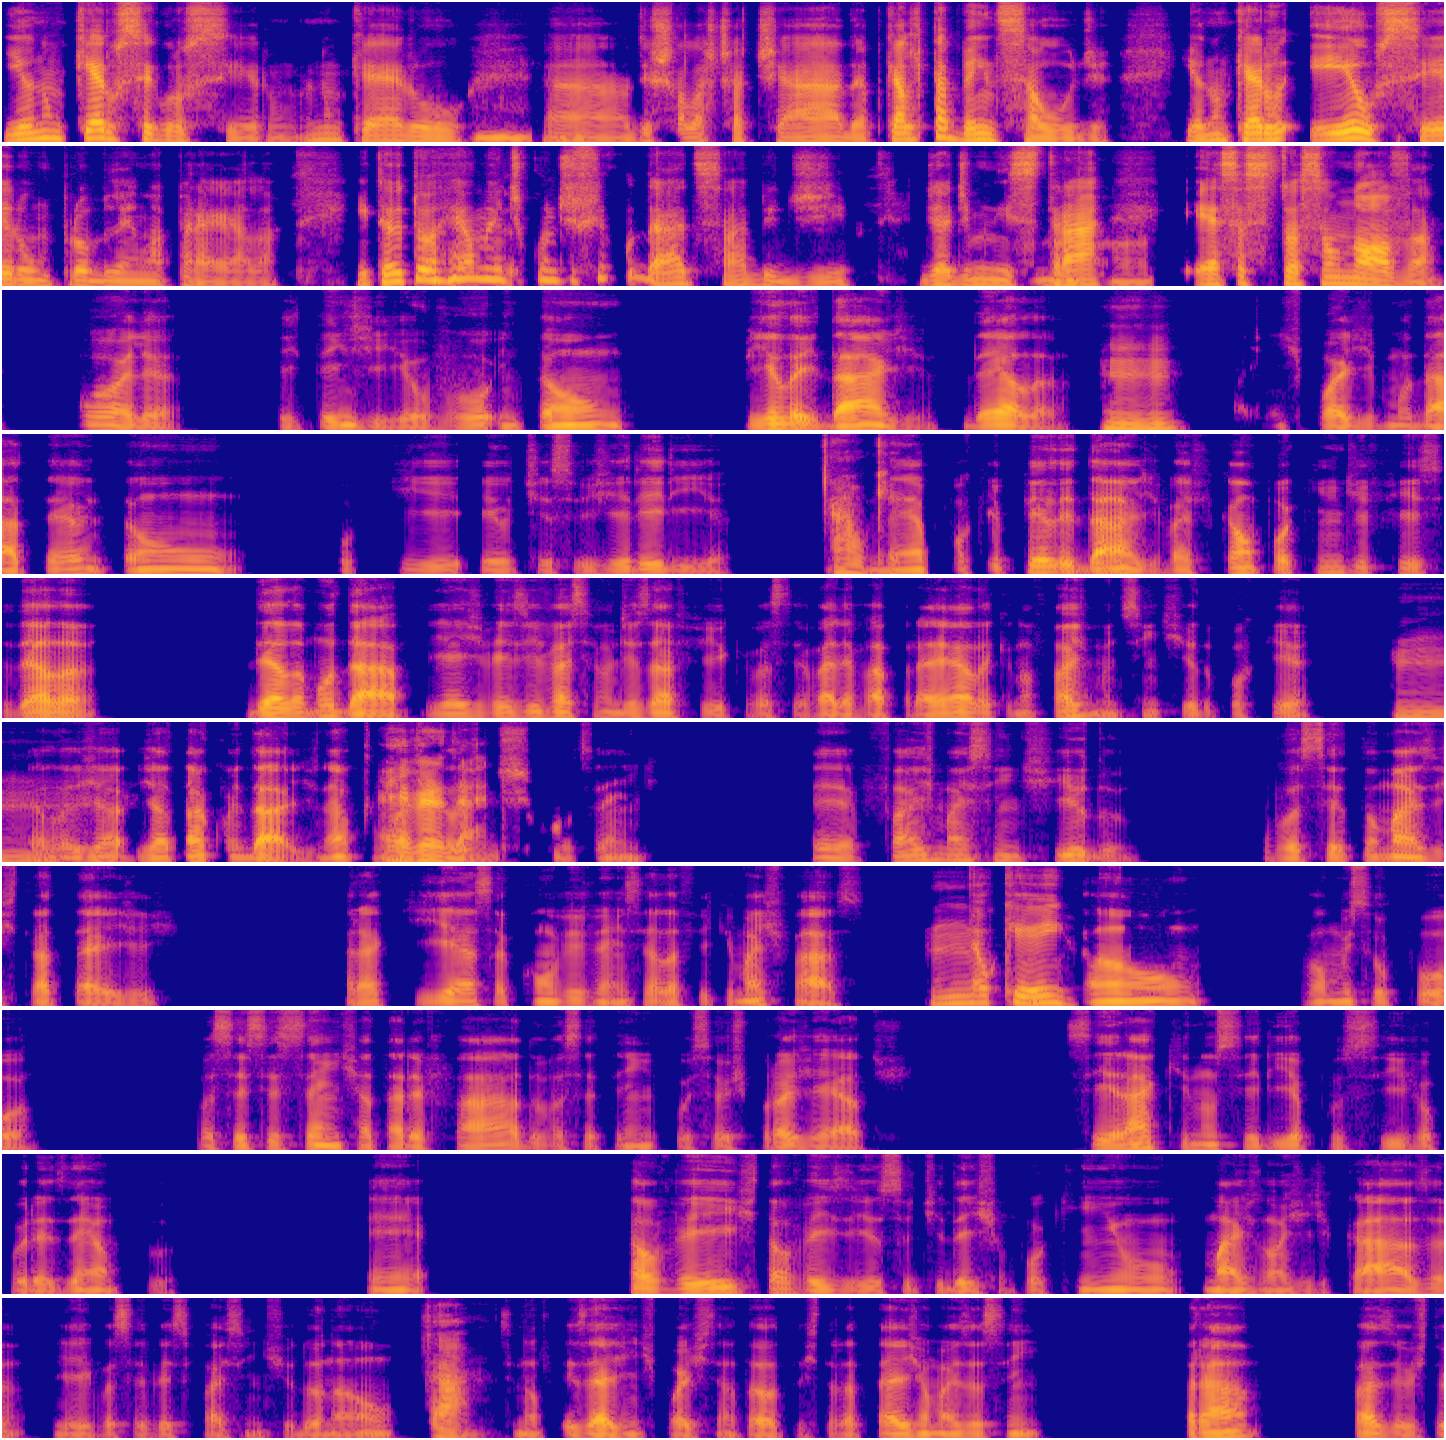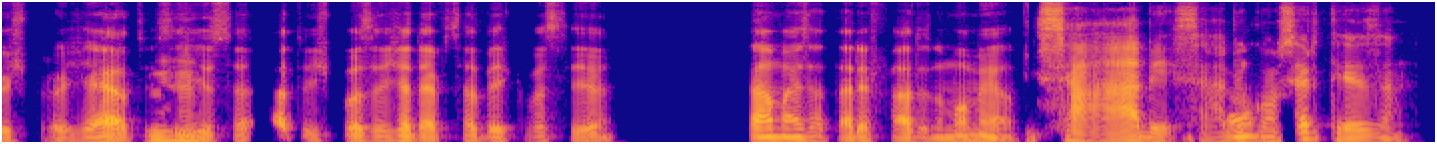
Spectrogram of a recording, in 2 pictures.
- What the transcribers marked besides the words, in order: tapping
- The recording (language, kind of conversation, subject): Portuguese, advice, Como lidar com uma convivência difícil com os sogros ou com a família do(a) parceiro(a)?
